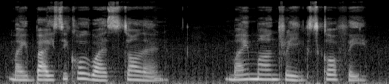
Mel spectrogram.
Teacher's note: the 2-3-1 pattern or rise and falling intonation pattern is used in declarative sentences, imperative sentences, and information questions.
